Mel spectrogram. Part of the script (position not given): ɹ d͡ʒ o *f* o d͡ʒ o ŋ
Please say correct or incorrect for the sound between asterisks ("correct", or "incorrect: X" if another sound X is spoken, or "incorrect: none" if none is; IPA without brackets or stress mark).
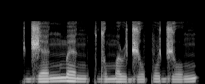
incorrect: p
